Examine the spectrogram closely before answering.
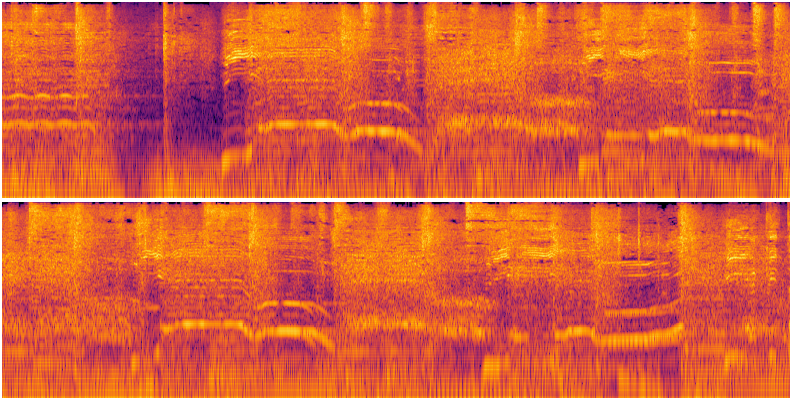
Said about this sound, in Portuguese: Eu quero ouvir vocês nessa troca de energia. Vai galera, coração. Quero ouvir a multidão.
